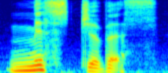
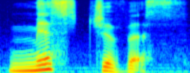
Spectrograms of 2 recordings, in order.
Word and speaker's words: mischievous: Practice the sounds. Mischievous. Mischievous. Mischievous. Mischievous. An example you could use for this pronunciation is, the little boy is mischievous. Now for me, that sounds a little strange because, like I said, I grew up in rural Nebraska where we said mischievous.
